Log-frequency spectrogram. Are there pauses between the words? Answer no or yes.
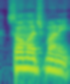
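no. The words run together without pauses between them.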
